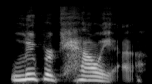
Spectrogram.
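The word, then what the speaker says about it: Lupercalia: gonna say this wrong I believe it's pronounced Loper Calia sounds right to me okay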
